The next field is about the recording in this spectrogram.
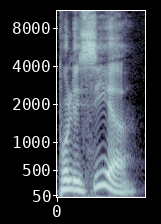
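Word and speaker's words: policía: Turkish too I forgot we're putting the emphasis on the wrong letter for policia is on the last all right what Policia I'm saying right Policia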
